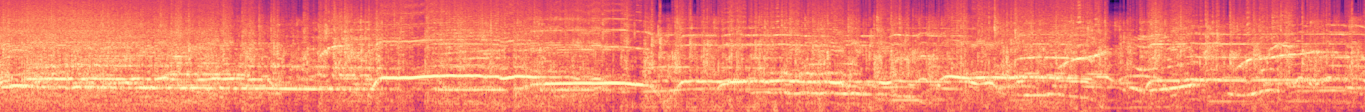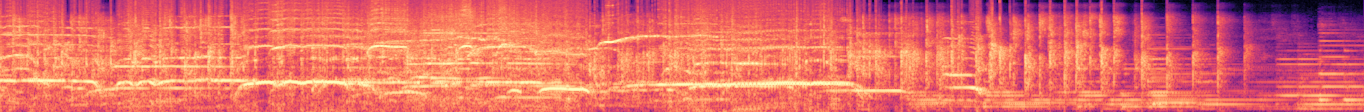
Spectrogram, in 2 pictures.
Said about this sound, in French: Chaque fois que quelqu'un fait une goguette pour la première fois, on l'applaudit deux fois plus fort. Mesdames, messieurs, vous allez applaudir deux fois plus fort.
